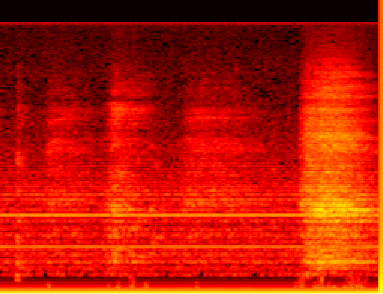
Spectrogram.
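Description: A man's breathing: a faint breath about a second and a half in, then a loud breath out about four seconds in.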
